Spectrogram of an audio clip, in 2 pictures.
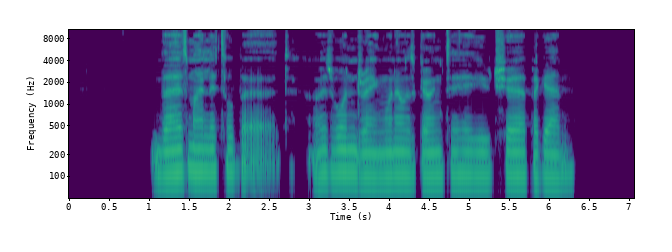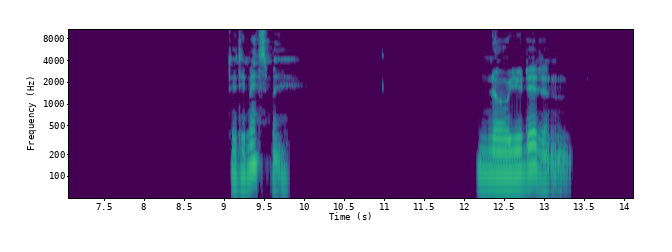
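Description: A young man speaks softly and closely into a microphone, in short bursts with pauses.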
